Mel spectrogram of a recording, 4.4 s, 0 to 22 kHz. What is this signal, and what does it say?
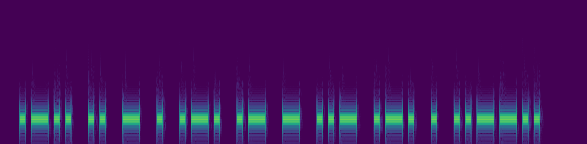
Morse code, heard as a keyed tone, about 27 wpm, 700 Hz. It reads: LITERATURE?
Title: Sentences from Top 1000 Words - Review Part 3 - 28wpm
